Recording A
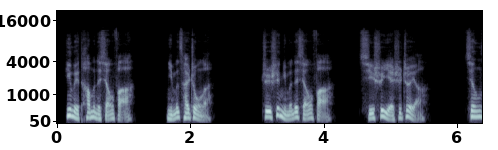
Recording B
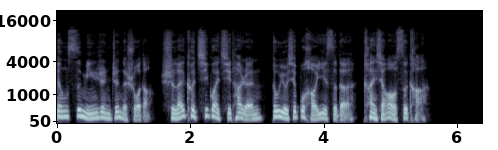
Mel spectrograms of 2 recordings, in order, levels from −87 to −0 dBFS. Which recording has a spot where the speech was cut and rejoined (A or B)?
B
